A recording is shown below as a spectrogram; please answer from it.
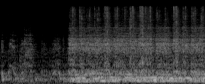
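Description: Electric guitar riff kicking in about two-thirds of a second in: a fast run of low notes.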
